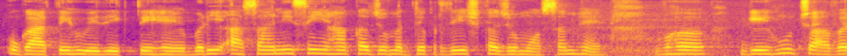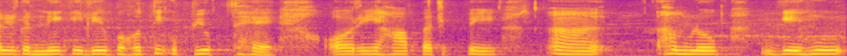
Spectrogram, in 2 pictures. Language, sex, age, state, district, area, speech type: Hindi, female, 45-60, Madhya Pradesh, Betul, urban, spontaneous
